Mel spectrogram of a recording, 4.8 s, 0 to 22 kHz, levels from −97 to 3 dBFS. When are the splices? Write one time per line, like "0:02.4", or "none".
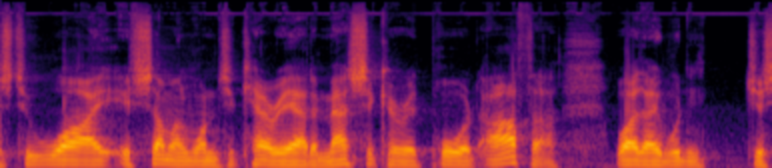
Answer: none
